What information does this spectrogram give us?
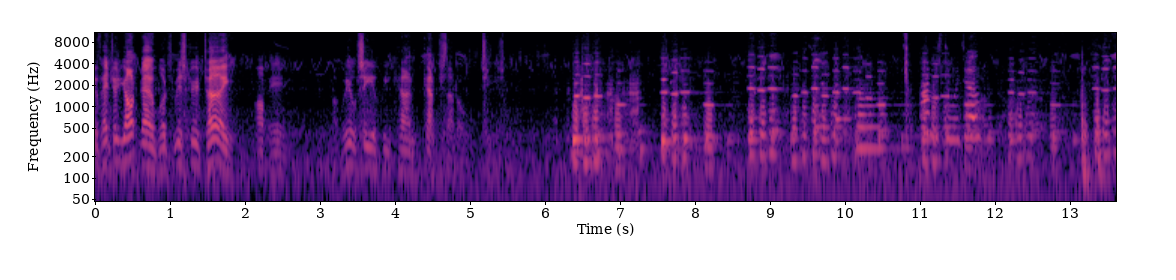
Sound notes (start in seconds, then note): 6.4 Jim laughs; 7.5 upbeat music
